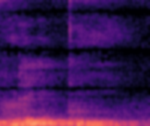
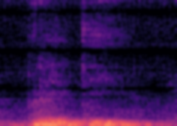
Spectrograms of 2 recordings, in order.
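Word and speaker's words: वृत्ति: Starting the talk with the term vritti, which is easier to spell than to pronounce. Vritti.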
